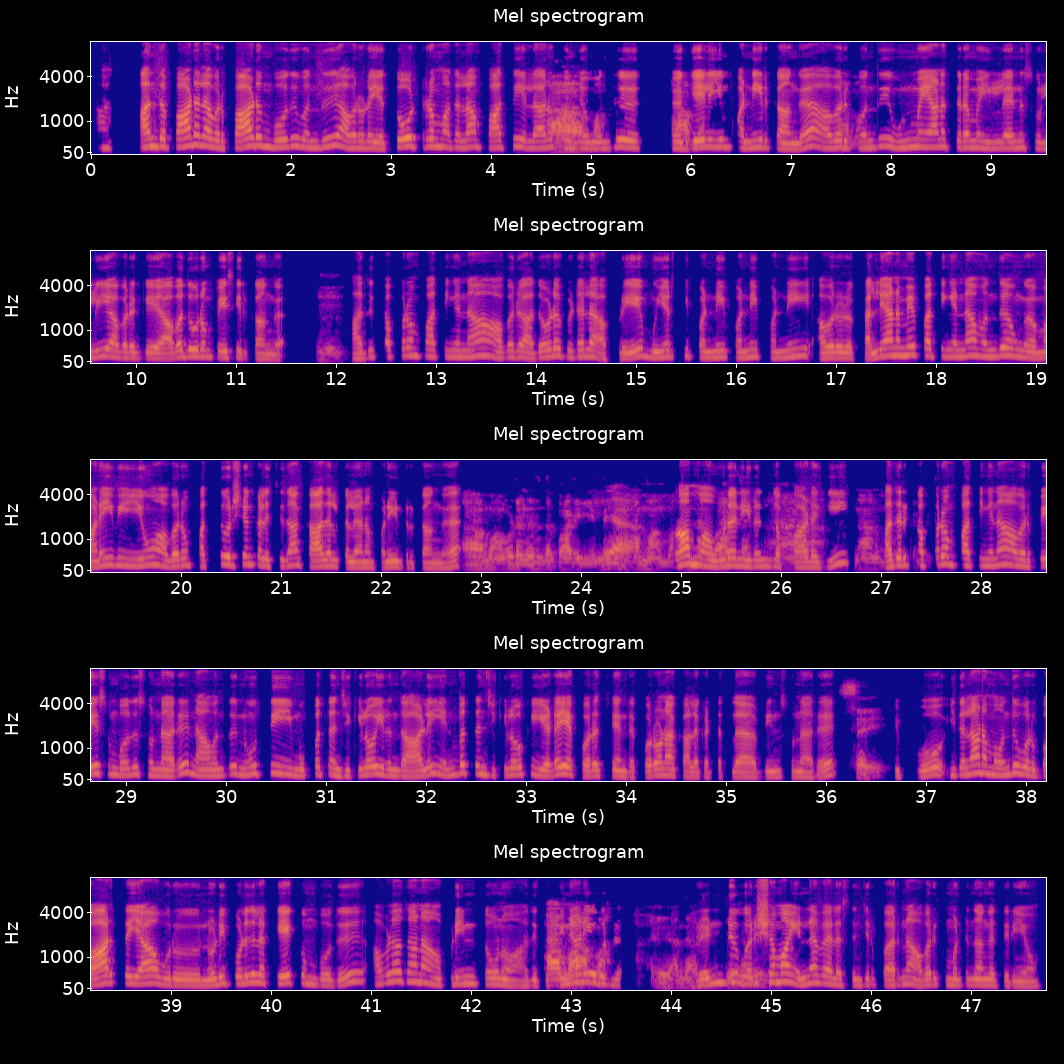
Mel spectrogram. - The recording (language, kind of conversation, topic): Tamil, podcast, வெற்றி கடின உழைப்பினாலா, அதிர்ஷ்டத்தினாலா கிடைக்கிறது?
- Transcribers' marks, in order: other background noise; other noise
